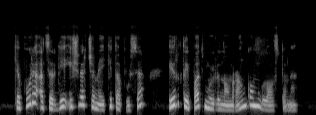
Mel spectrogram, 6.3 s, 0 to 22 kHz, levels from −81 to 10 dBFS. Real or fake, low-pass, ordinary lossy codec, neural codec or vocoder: real; 7.2 kHz; Opus, 32 kbps; none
